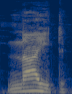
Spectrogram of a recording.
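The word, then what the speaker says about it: night: नाइट, नाइट यानी यहाँ पे GH आया है, GH, तो इसको GH को हम पढ़ेंगे नहीं हैं, इसको नाइघट नहीं पढ़ेंगे इसको।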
